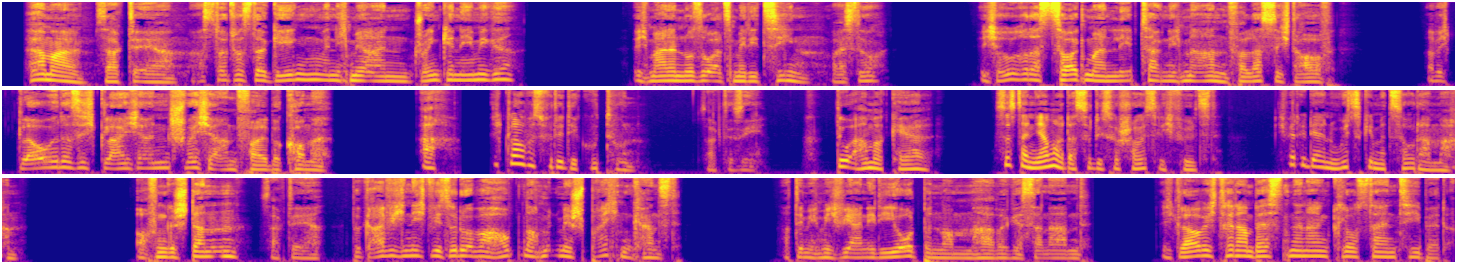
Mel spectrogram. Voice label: dialog

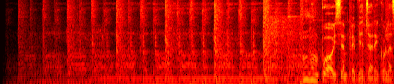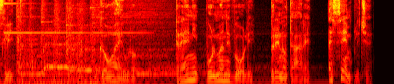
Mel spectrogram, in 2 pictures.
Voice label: spot; goeuro

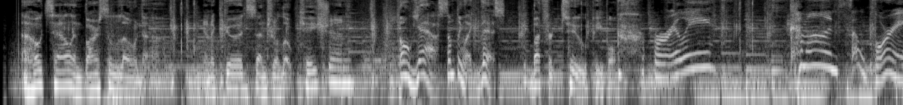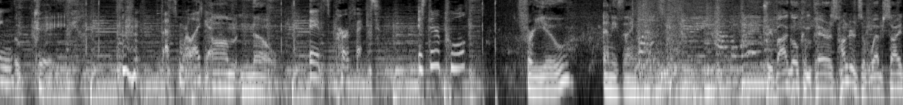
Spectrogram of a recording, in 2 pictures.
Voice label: tv commercial; trivago; ispottv

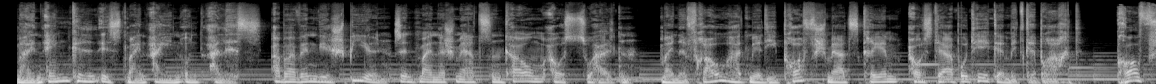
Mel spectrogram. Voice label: tv spot; Muttersprache Deutsch; proff

